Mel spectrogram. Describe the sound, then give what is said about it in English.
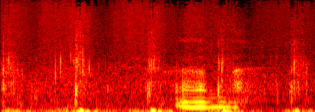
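Footsteps walking outdoors on a hike toward an abandoned croft near waterfalls, a loose series of soft, irregular steps at a moderate volume. “So I'm going to keep walking.”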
